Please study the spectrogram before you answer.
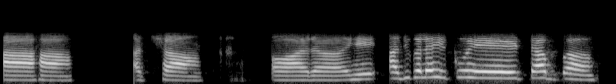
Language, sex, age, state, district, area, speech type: Sindhi, female, 30-45, Uttar Pradesh, Lucknow, urban, conversation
